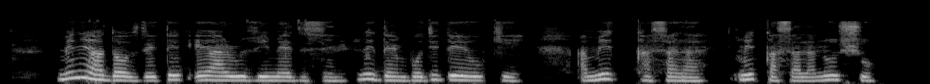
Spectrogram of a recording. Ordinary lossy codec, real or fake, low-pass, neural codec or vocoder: AAC, 24 kbps; fake; 19.8 kHz; vocoder, 44.1 kHz, 128 mel bands, Pupu-Vocoder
